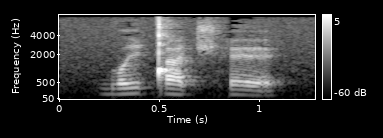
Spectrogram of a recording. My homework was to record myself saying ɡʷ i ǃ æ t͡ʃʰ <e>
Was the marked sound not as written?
no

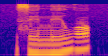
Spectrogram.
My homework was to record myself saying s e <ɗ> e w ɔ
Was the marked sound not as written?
yes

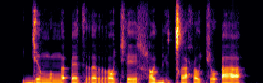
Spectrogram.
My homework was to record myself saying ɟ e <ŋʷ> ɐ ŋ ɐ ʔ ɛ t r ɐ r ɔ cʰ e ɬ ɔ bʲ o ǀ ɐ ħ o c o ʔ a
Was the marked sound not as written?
no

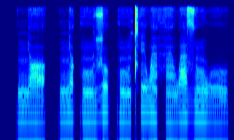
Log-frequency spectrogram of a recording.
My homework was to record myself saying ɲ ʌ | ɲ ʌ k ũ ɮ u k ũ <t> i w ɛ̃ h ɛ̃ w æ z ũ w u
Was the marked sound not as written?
yes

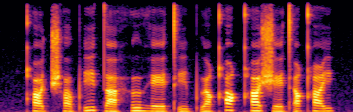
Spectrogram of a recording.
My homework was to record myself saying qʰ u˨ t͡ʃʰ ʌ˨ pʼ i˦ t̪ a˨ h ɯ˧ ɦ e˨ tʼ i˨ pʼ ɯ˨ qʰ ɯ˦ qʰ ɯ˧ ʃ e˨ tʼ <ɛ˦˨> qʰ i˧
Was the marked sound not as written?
yes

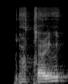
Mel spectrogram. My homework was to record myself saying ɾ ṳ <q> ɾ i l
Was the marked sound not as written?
no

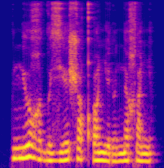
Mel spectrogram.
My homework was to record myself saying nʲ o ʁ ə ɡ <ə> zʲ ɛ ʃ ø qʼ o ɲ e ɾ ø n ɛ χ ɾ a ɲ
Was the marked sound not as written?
no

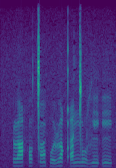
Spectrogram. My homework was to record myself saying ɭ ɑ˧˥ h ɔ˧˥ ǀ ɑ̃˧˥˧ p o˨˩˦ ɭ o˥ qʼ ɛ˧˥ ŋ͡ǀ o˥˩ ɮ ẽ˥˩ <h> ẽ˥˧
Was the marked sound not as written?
yes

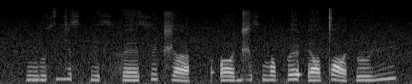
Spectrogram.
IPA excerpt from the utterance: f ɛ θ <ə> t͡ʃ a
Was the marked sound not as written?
yes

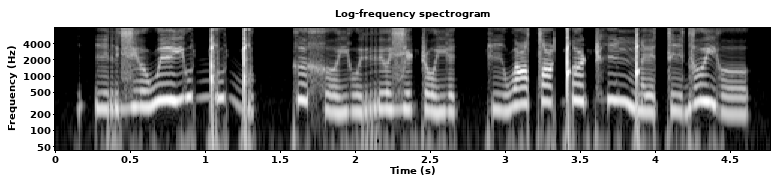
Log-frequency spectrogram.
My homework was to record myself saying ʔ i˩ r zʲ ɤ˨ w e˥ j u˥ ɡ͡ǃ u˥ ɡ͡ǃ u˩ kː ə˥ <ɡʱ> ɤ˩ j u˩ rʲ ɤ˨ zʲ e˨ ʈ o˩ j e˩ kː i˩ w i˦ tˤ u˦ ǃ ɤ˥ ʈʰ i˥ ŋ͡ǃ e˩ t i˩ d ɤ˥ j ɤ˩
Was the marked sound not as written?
yes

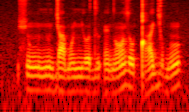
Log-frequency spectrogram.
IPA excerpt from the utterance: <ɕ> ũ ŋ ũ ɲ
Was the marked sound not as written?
no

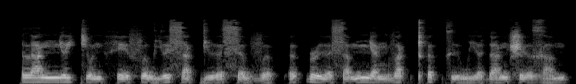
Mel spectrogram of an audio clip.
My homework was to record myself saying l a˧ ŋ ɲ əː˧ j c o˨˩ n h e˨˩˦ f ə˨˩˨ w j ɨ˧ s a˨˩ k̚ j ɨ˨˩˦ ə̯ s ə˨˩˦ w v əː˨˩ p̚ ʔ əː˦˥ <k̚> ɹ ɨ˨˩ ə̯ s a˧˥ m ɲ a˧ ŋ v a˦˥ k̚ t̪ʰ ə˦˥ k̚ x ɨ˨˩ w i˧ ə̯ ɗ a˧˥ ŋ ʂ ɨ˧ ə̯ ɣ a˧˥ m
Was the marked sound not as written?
no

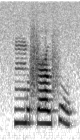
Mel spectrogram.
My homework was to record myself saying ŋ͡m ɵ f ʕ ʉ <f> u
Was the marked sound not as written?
no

